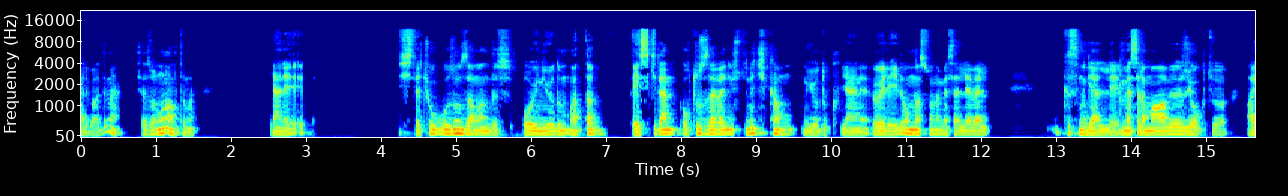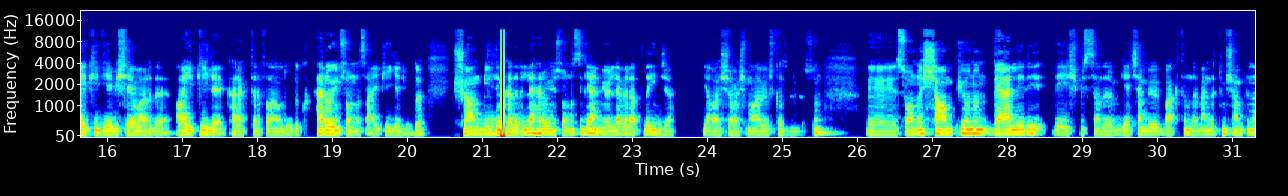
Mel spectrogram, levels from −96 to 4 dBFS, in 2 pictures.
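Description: It's a speech recording with one nasty glitch: invalid numbers at full scale, from 21.24 to 21.28 s. Somewhere in the processing a calculation blew up into infinite or invalid values, and those got turned into the largest positive or negative value, so the output sits flat at one extreme value, far beyond the speech peaks, for a 40 ms block. Because the block is that short, you don't hear a gap between two pops, just a single loud bang.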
